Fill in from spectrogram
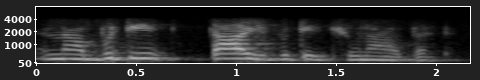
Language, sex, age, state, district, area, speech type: Kashmiri, female, 30-45, Jammu and Kashmir, Anantnag, rural, conversation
